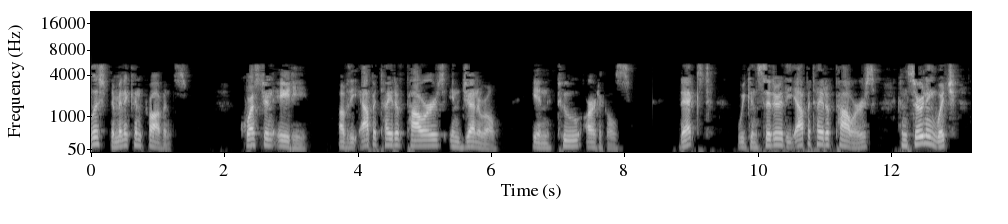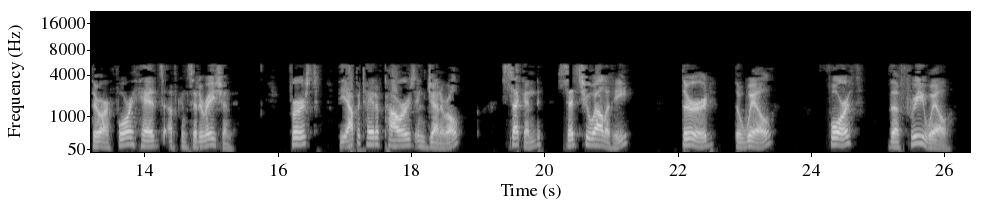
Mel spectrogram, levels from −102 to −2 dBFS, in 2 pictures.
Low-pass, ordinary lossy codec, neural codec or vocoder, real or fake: 5.4 kHz; MP3, 24 kbps; none; real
